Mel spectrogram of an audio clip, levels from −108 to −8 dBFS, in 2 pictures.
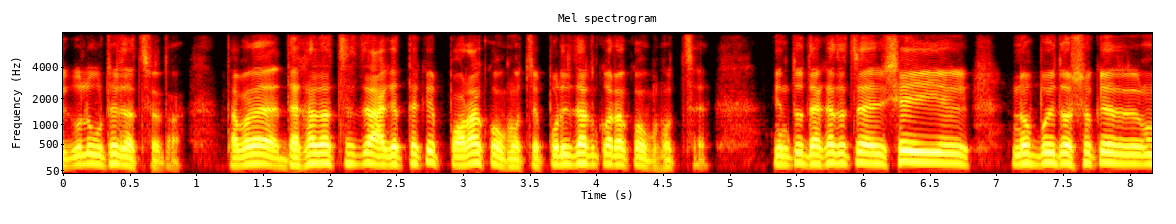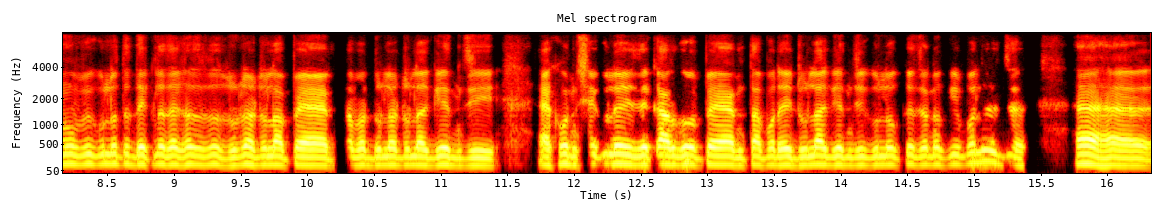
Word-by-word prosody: এগুলো 145 +7 -4
উঠে 160 +2 -2
যাচ্ছে - - -4
না। - - -14 0.4
তারমানে 150 +5 +2 0.2
দেখা 135 +5 +1
যাচ্ছে 160 -1 0
যে, 170 - 0
আগের 145 +1 +1
থেকে 160 +4 -1 0.2
পড়া 135 +5 +4
কম - - 0
হচ্ছে, - - -7
পরিধান 150 +2 +1
করা 145 -2 +2
কম - - -2
হচ্ছে। - - -13 0.6
কিন্তু 145 +3 -2
দেখা 155 +2 +2
যাচ্ছে 165 +2 -1 0.3
সেই 185 -1 +6 0.7
৯০ 160 +2 +2
দশকের 170 +1 0 0.3
মুভি 155 0 -2
গুলোতে 155 0 -3
দেখলে 150 +1 +1
দেখা 145 +1 0
যাচ্ছে 145 +2 -3
ধুলা 145 +4 +1
ঢোলা 140 0 +1
প্যান্ট 130 -3 +4
তারপর 135 -1 -2
ঢুলা, 135 +1 0
ঢুলা 135 0 +1
গেঞ্জি। 125 -3 0 0.5
এখন 155 +3 0
সেগুলো 155 0 -2
এই - - +2
যে, 145 - +5
কার্গো 145 0 +5
প্যান্ট 140 -3 +5
তারপরে 135 0 0
এই - - -4
ঢুলা 140 +2 +2
গেঞ্জি 135 -1 -1
গুলোকে 140 0 -4
যেন 140 0 -3
কি 150 - -4
বলে 175 +3 -2 0.2
যে 125 - -4 0.4
হ্যাঁ, 155 -2 +7
হ্যাঁ, 125 -2 +3
145 Hz, 190 wpm, -23 LUFS, 135-155 Hz, 0.7 s, হ্যাঁ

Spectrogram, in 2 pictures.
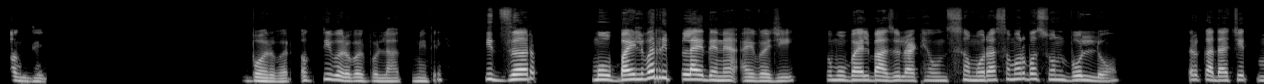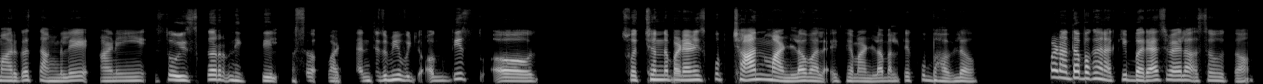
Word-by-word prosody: अगदी. 145 -5 -3 2.1
बरोबर. 145 -4 +2
अगदी 195 +6 -3
बरोबर 165 -6 +3
बोलला 150 -1 -1
आहात 150 0 -4
तुम्ही 150 +1 -4
ते, 220 - -9
की 245 +3 -5
जर 235 +4 +8 0.6
मोबाईलवर 220 - +7
रिप्लाय 235 -7 +6
देण्याऐवजी 170 -5 +1 0.4
तो 205 - -4
मोबाईल 200 0 +4
बाजूला 185 -1 +4
ठेवून 180 -1 -3
समोरासमोर 205 +6 0
बसून 225 -3 0
बोललो, 185 -5 0 0.7
तर 220 - -1
कदाचित 190 0 +1
मार्ग 175 0 -3
चांगले 170 0 -4
आणि 170 +2 -5 0.2
सोयीस्कर 205 +2 0
निघतील 170 -2 -5 0.2
असं 175 +3 -10 0.2
वाटतं 150 -1 -10
आणि 170 - -6
ते 185 - -10
तुम्ही 205 +2 +1
वी 185 -5 -4
अगदीच 220 +9 -6 0.2
अ, 160 -1 +1 1.0
स्वच्छंदपणे 215 0 0
आणि 210 +1 +3
खूप 245 -3 -9
छान 220 +2 +6
मांडलं, 175 -6 +2
मला 165 -4 -3
इथे 160 +1 -8
मांडलं 150 -1 -4
मला 165 -1 -7
ते 180 - -6
खूप 210 -3 -8
भावलं. 155 -3 -4 0.8
पण 330 -1 +2
आता 300 +1 +3
बघा 275 -2 0
ना, 210 - +1
की 225 - -5
बऱ्याच 200 +1 0
वेळेला 205 -1 +1
असं 165 +2 -8
होतं, 155 -5 -7
185 Hz, 135 wpm, -21 LUFS, 165-215 Hz, 2.1 s, जर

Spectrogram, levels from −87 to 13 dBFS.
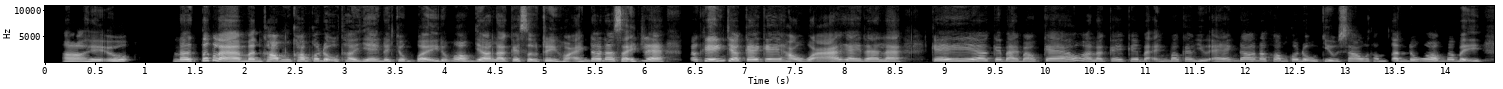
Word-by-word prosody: Ờ, 185 -1 0
hiểu. 180 -1 0 0.5
Nó 285 +5 +5
tức 385 +7 0
là 230 - +7
mình 210 0 +2
không 275 +3 +3
không 290 -1 +1
có 340 - +3
đủ 290 - +3
thời 250 -9 +2
gian 245 +4 0
để 250 - 0
chuẩn 245 -2 -5
bị, - - +3
đúng 250 +7 -5
hông? 260 -3 +1
Do 255 -2 +5
là 215 -5 +3
cái 265 +8 -1
sự 185 - 0
trì 190 0 -1
hoãn 195 +6 -4
đó 340 +1 +3
nó 310 0 +1
xảy 255 -10 +2
ra, 255 -8 +4 0.3
nó 285 - -4
khiến 300 +3 +6
cho 295 -6 +5
cái 285 +1 +5
cái 315 0 +1
hậu 230 - -2
quả 255 +8 0
gây 255 -4 -1
ra 230 0 -1
là 210 -3 -2 0.3
cái, 310 +4 0
ơ, 265 -3 +2
cái 290 -1 -2
bài 200 -6 -3
báo 195 +7 -6
cáo 270 +5 -3
hoặc 300 - -5
là 190 -3 -5
cái 255 +9 -8
cái 300 +1 -6
bản 250 -3 -10
báo 275 +1 -6
cáo 310 +1 -9
dự 195 -9 -8
án 245 +9 -7
đó 300 +1 -5
nó 330 0 -7
không 270 -6 -7
có 290 - -1
đủ - - -4
chiều 200 -7 -5
sâu 235 +5 -6
thông 235 -2 -12
tin, 250 +1 -4
đúng 270 +5 -5
hông? 275 -5 -1
Nó 290 - -3
bị 190 -8 -3
260 Hz, 270 wpm, -21 LUFS, 230-295 Hz, 0.5 s, là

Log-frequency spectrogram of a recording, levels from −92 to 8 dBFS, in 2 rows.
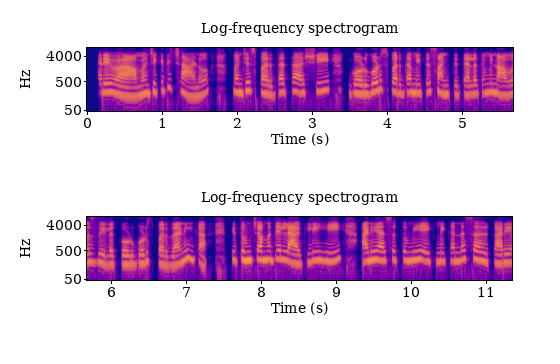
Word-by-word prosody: अरे 220 0 +5
वाह! 165 -6 +5
म्हणजे 195 +6 -3
किती 255 +5 -8
छान 160 -10 0
हो. 195 +3 -6 0.4
म्हणजे 220 +2 -1
स्पर्धा 200 -4 0
तर 220 +2 -6
अशी 230 +4 +2 0.3
गोड-गोड 200 +4 0
स्पर्धा 215 -4 +1
मी 205 -1 -2
तर 215 - -4
सांगते, 190 -5 0
त्याला 180 +2 +2
तुम्ही 210 +2 -6
नावच 190 +2 +2
दिलं 180 -4 -3
गोड-गोड 175 +3 -4
स्पर्धा, 165 -5 0
नाही 255 +3 -3
का. - - +3 0.4
ती 240 - -6
तुमच्यामध्ये 245 +1 +2
लागलीही 220 +4 +3 0.3
आणि 225 +4 +4
असं 235 +2 +1
तुम्ही 240 +2 -2
एकमेकांना 220 +2 -4
सहकार्य 195 -6 0
215 Hz, 165 wpm, -23 LUFS, 190-235 Hz, 0.4 s, अरे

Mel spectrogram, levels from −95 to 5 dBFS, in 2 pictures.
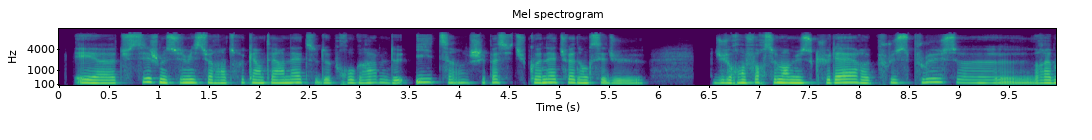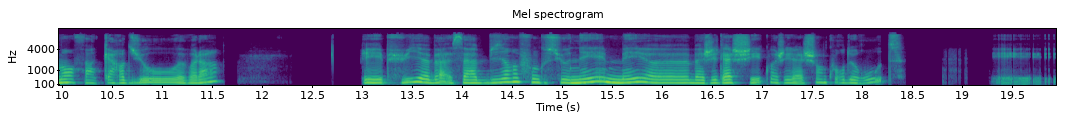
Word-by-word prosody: et 200 -5 +3
heu, 180 0 0
tu - - -7
sais 245 0 0
je 225 -1 -1
me - - +6
suis 200 +1 +1
mise 205 -1 +4
sur 200 -2 0
un 185 0 0
truc 200 +2 -7
internet 195 +2 +1
de 190 -2 -2
programmes 195 +1 -4
de 180 +1 -3
HIIT. 230 0 0 0.3
Je 205 - +1
sais 200 - -5
pas 210 +1 -2
si 210 - -5
tu - - -9
connais, 205 +1 +2
tu 215 - -7
vois 205 - +2
donc 190 0 +2
c'est 100 - -1
du 90 -1 -5 0.7
du 190 0 0
renforcement 200 +1 +3
musculaire 195 0 +3
plus, 195 +1 -1
plus, 230 +3 -2
heu, 190 - -3
vraiment, 190 +3 +2
enfin, 190 -5 -7
cardio 110 - -2
heu, - - +1
voilà. 95 - -1 1.4
Et 200 0 +2
puis, 235 +4 0
heu, 215 - +3
bah, 200 - -1
ça 195 +1 +1
a - - +3
bien 210 +7 +1
fonctionné 215 +3 +1
mais 225 +2 +4
heu, 195 -1 0
bah, 190 -1 +1
j'ai 185 +2 0
lâché 200 +2 +1
quoi. 210 - -7
J'ai 195 0 -2
lâché 90 - -1
en 205 - -3
cours 195 0 -9
de 195 - -4
route 185 +4 -8 0.8
et - - -16
195 Hz, 180 wpm, -22 LUFS, 190-210 Hz, 1.4 s, me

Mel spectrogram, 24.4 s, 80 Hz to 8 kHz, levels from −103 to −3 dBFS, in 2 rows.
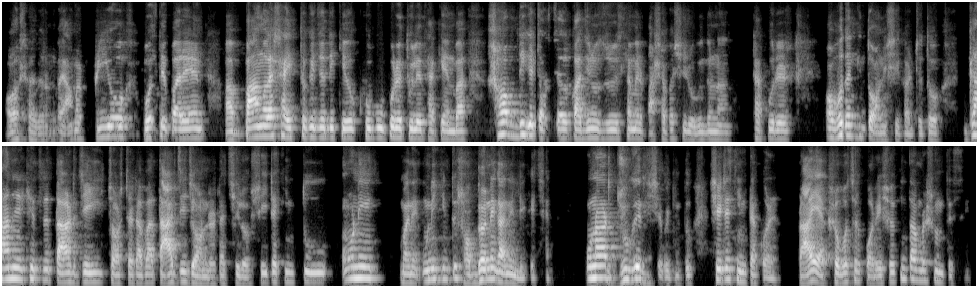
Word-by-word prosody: অসাধারণ 110 -2 -10
ভাই। - - -5
আমার 130 0 -8 0.2
প্রিয় 160 +3 0 0.4
বলতে 150 +1 +2
পারেন 145 +1 +3 0.4
আ - - +3 0.2
বাংলা 170 +2 +8
সাহিত্যকে 155 -1 +1
যদি 150 0 +1
কেউ 145 0 +3 0.2
খুব 295 - +1
উপরে 155 - +3
তুলে 140 -1 +3
থাকেন 130 0 -3
বা 125 - +4 0.4
সব 205 +1 +7
দিকে 180 -2 +6
চর্চা 140 - -4 0.2
কাজী 135 +1 +2
নজরুল 135 -1 -3
ইসলামের 135 0 -4
পাশাপাশি 135 0 -8
রবীন্দ্রনাথ 115 0 -7 0.3
ঠাকুরের 130 -2 -3 0.6
অবদান 180 +3 +4
কিন্তু 150 - -5
অনস্বীকার্য। 110 -3 -11 0.2
তো - - -3 0.5
গানের 185 -1 +4
ক্ষেত্রে 180 -2 -2
তার 140 +1 +7
যেই 145 0 +1 0.2
চর্চাটা 125 0 -3
বা 130 - +1
তার - - +6
যেই 155 -1 -2
জনরাটা 115 0 -3
ছিল 130 -3 -6 0.2
সেইটা 145 +1 -3
কিন্তু 145 - -6 0.5
অনেক 200 -1 +5 0.4
মানে 135 -1 -2
উনি 175 +2 +2
কিন্তু 180 +2 -5
সব 130 - -3
ধরণের 175 +1 +5
গানই 135 -5 +2
লিখেছেন। 195 - -17 0.5
উনার 205 +1 +8 0.2
যুগের 180 +3 +5
হিসেবে 115 -2 -10
কিন্তু 115 +1 -11 0.3
সেটা 175 +1 +2
চিন্তা 145 -4 -2
করেন। 95 -3 -7 0.3
প্রায় - - +6
১০০ - - -2
বছর 145 +3 -4
পরে 115 0 -5
এসেও 150 +4 -5
কিন্তু 185 -1 -5
আমরা 165 -2 -6
শুনতেছি। 310 - -9
145 Hz, 160 wpm, -23 LUFS, 130-175 Hz, 0.6 s, বাংলা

